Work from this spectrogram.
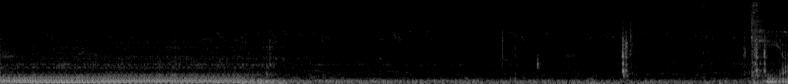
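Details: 2014 Chevrolet Silverado after fuel system contaminated with DEF and codes cleared: engine running with firm even beat, settling into quieter steady idle, no stumble; healthy.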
